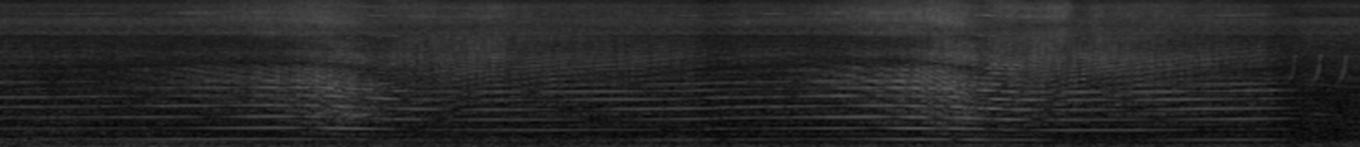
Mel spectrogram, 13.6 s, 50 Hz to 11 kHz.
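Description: Electric motor and propeller of a Volantex FPVraptor V2 RC glider flying overhead: a steady whine that drops in pitch twice as the plane passes, about three and a half and ten seconds in. The whine stops about a second before the end.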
